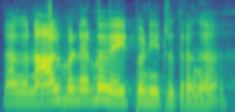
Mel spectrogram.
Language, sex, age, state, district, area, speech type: Tamil, female, 30-45, Tamil Nadu, Erode, rural, spontaneous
